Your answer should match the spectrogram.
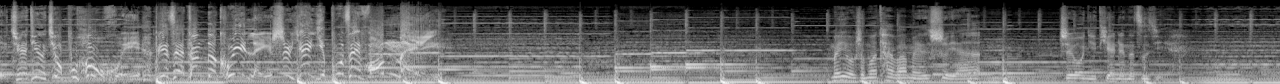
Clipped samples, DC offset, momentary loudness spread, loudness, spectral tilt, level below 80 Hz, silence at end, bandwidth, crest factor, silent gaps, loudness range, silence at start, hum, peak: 0.6%; under 0.1%; 10 LU; -9 LUFS; -3.5 dB/octave; -18 dBFS; 0 s; 20 kHz; 10 dB; none; 6 LU; 0 s; none; 0 dBFS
